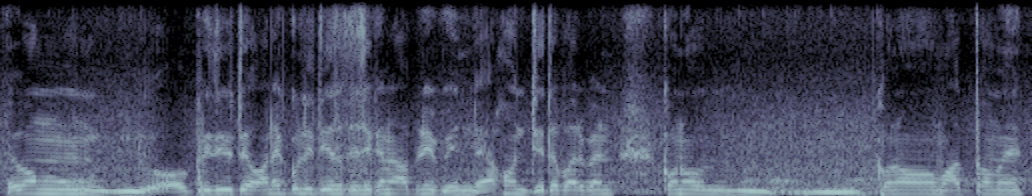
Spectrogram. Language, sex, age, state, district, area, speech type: Bengali, male, 45-60, West Bengal, Paschim Medinipur, rural, spontaneous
